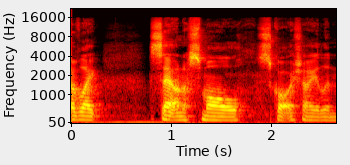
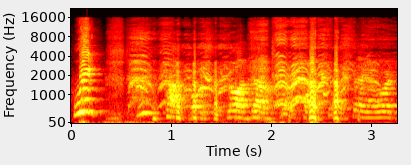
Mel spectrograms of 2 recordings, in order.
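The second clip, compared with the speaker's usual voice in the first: high, loud, incredulous yelling; exasperated outburst; 9 semitones higher, 7 dB louder than usual. Real, not acted. Host realising Trainspotting was forgotten, loud exasperated outburst. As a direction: explode at your own oversight.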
